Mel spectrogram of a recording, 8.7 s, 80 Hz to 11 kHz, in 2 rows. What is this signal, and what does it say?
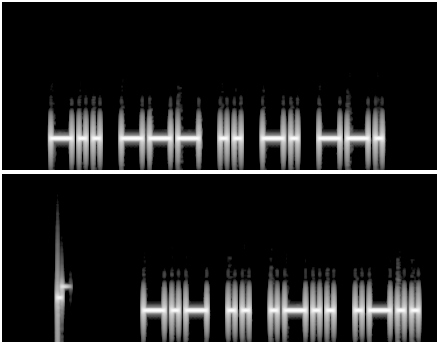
Morse code, heard as a keyed tone, about 17 wpm, 700 Hz. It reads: DOING KILL
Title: Sentences from Top 1400 Words - New Word Drill Alt - 17wpm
